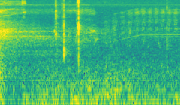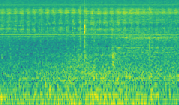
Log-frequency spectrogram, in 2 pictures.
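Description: A small submarine's motor hums.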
